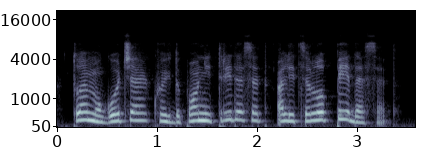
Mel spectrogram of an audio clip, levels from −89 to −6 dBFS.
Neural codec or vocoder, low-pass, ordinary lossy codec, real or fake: none; 7.2 kHz; Opus, 16 kbps; real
